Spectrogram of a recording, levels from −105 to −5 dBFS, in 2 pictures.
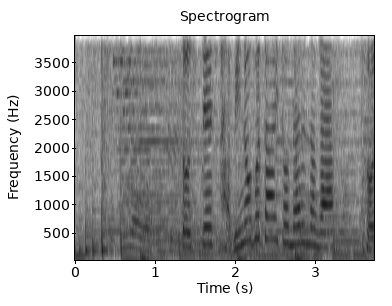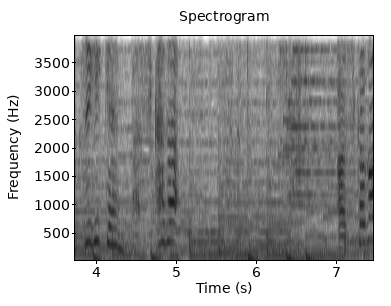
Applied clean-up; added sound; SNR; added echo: none; none; none; none.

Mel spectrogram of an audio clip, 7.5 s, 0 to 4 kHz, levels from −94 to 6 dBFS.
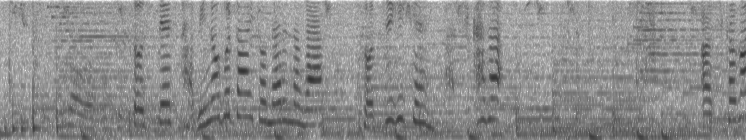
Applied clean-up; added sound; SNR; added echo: none; Bird; 14 dB; none.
